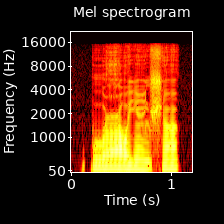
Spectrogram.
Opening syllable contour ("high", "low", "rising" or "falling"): high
